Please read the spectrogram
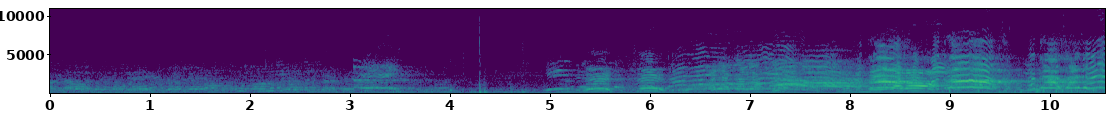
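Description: Voices of players and onlookers at an outdoor football ground: low chatter at first, then from about five seconds in several voices shouting and calling, louder and more urgent as an attack builds toward the goal. A single sharp knock, like a kick of the ball, comes a little past four seconds in.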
